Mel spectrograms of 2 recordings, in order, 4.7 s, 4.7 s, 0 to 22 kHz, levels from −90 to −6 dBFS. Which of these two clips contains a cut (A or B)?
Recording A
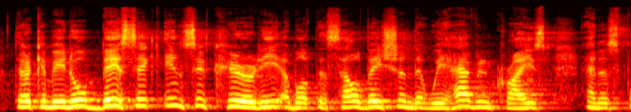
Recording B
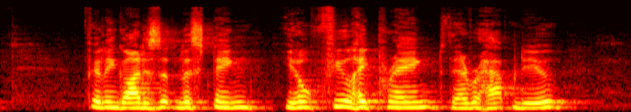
B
